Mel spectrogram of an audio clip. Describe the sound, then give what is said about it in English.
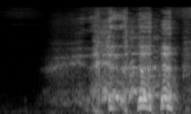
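A voice imitates a weak, pathetic cough with several breathy, voiced bursts in a quick uneven rhythm after a soft hiss at the start. The sound is fairly quiet and thin, with no other talk. “that's like this, like, the most pathetic sounding, like, cough ever”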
